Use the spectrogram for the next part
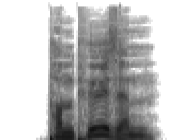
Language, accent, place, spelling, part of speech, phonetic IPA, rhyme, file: German, Germany, Berlin, pompösem, adjective, [pɔmˈpøːzm̩], -øːzm̩, De-pompösem.ogg
- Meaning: strong dative masculine/neuter singular of pompös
